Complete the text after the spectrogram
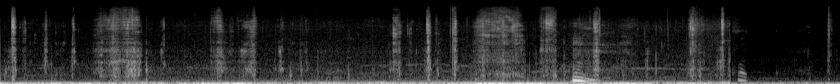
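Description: A boy chews and smacks his lips while eating fish.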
